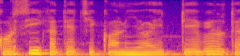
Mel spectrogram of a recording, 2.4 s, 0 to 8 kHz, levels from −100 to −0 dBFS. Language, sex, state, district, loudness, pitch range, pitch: Maithili, male, Bihar, Supaul, -16 LUFS, 120-130 Hz, 125 Hz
